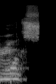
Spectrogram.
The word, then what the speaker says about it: Moshe: And oh, will you say his name in Hebrew for us so people could hear Moshe.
